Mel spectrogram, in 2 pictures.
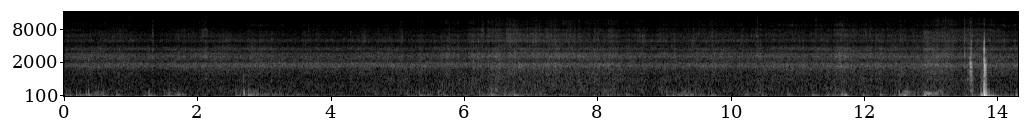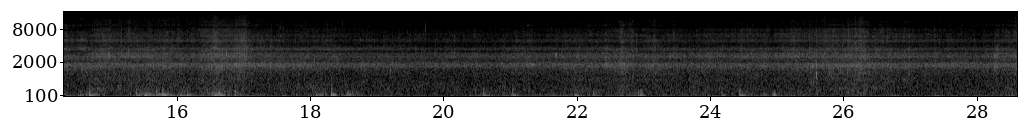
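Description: Whitewater rushing and splashing around a kayak running river rapids, with low uneven rumbles and one sharp knock about halfway through.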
